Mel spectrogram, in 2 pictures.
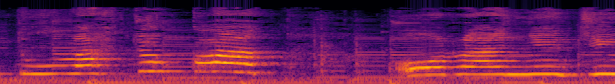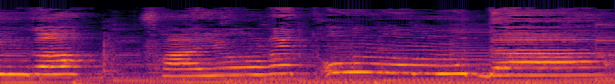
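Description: A child's voice singing short phrases over background music with a steady low accompaniment; the phrases break off briefly twice, and a long note is held near the end.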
